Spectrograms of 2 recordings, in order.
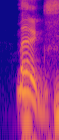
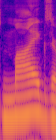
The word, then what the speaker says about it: Megs: It's pronounced the way it's spelled. You'd think it's Migs or Meigs. – Yeah. – You wouldn't think Megs.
